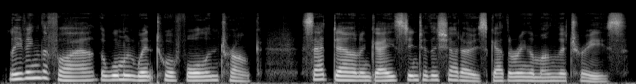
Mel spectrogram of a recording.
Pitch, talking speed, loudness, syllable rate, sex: 190 Hz, 200 wpm, -16 LUFS, 5.0 syllables/s, female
